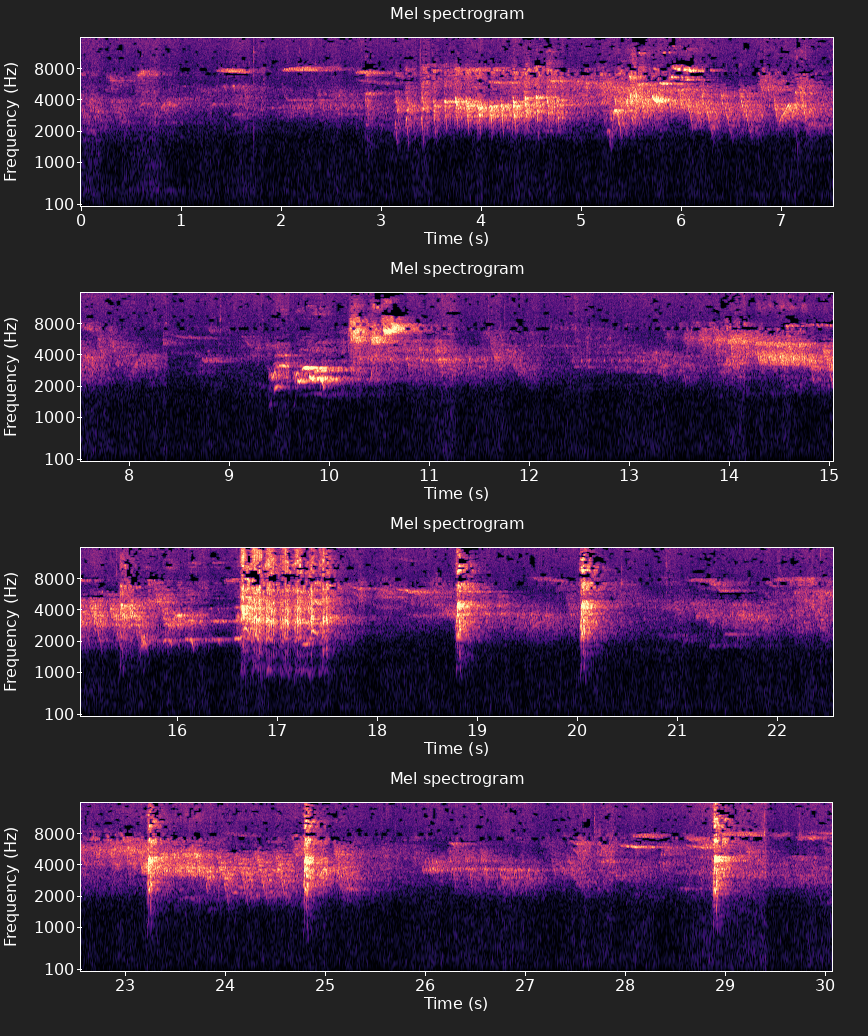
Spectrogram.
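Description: Several wild birds chirping and singing together, with trills overlapping throughout and a handful of short, sharp calls standing out in the second half.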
